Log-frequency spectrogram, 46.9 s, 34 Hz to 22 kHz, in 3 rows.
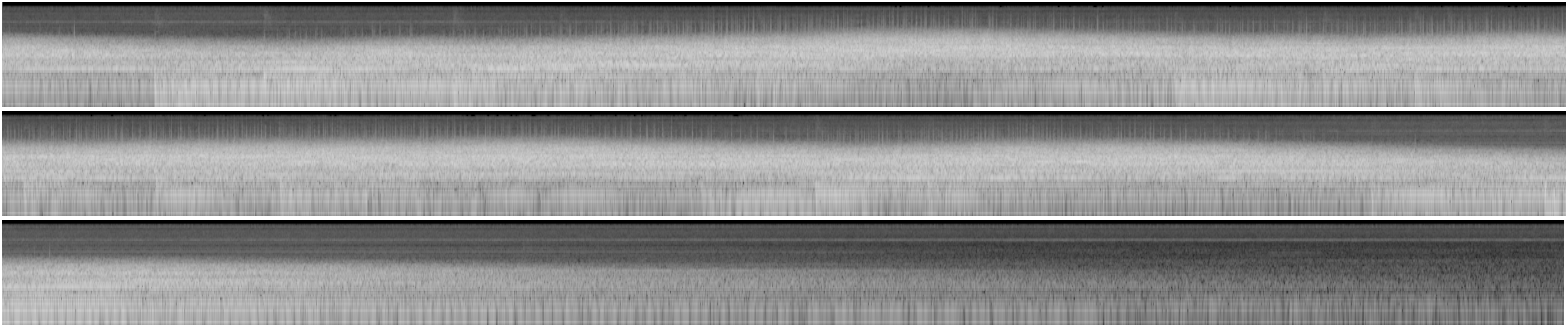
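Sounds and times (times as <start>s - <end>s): gong played with soft mallet: 0.0s - 9.1s.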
